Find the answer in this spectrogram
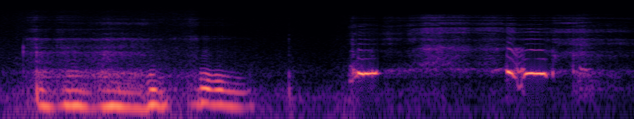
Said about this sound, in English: there's this bizarre like scary ass snoring, which Miguel, please cut a clip of Mother Marco's snoring because it's horrifying.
